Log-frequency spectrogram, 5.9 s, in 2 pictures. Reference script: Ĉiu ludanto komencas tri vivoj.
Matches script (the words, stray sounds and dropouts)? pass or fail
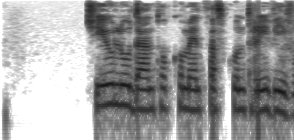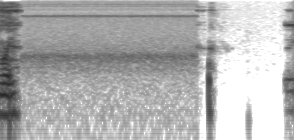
fail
